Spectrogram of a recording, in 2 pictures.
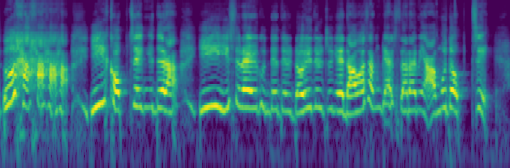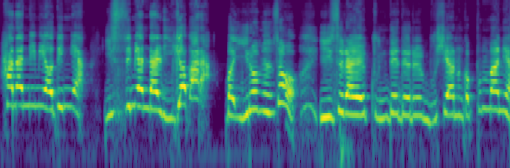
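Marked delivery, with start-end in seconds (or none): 0.0-0.9 high booming villain laugh; hammed-up mocking cackle; mocking giant laugh. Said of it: "뭐라고 이야기하는가 봤더니요". 1.2-9.6 higher, taunting bully voice; hammed-up giant's taunt; mocking Goliath. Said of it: "막 비웃고 막 조롱하는".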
